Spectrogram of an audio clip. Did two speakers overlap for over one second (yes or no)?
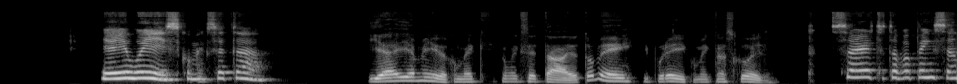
no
